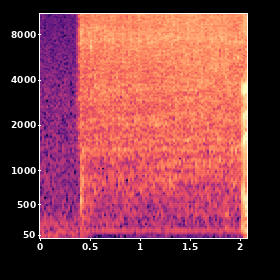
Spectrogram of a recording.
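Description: Fingers tap on a laptop keyboard.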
